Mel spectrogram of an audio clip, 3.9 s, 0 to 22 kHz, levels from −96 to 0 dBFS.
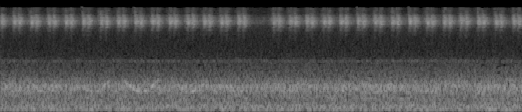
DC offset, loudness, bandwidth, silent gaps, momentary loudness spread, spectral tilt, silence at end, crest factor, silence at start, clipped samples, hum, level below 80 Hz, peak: under 0.1%; -33 LUFS; 16 kHz; none; 1 LU; -3.5 dB/octave; 0 s; 16 dB; 0 s; under 0.1%; none; -66 dBFS; -20 dBFS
